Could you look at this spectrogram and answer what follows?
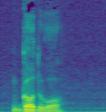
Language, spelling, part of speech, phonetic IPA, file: Polish, godło, noun, [ˈɡɔdwɔ], Pl-godło.ogg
